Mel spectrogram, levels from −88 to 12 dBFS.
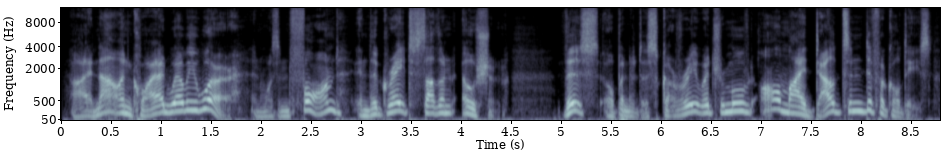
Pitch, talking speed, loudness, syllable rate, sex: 165 Hz, 170 wpm, -20 LUFS, 5.7 syllables/s, male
